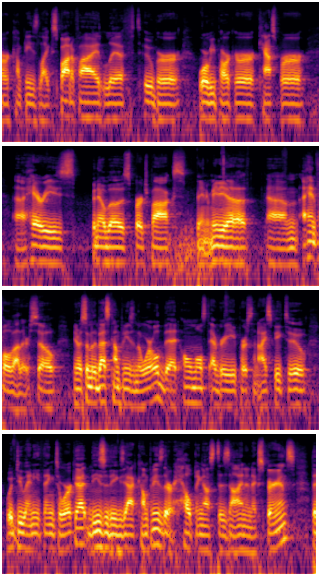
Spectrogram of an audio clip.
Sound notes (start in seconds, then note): none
